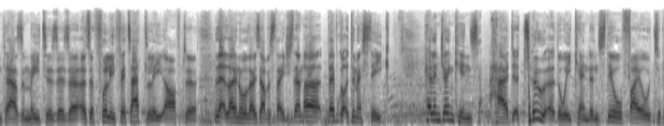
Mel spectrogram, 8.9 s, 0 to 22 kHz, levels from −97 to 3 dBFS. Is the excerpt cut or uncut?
cut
